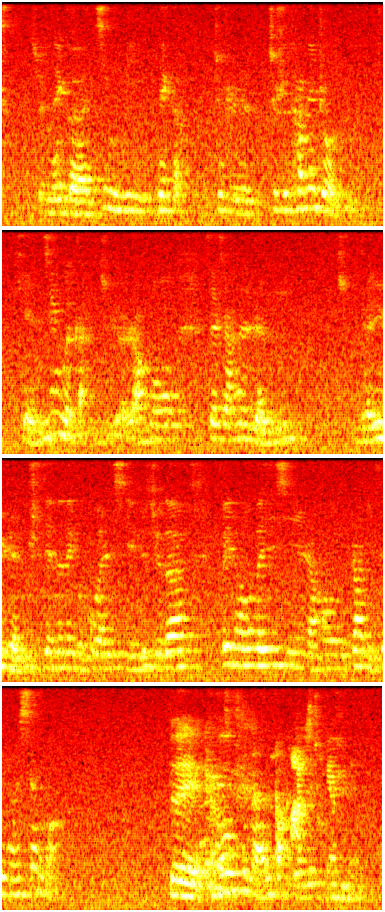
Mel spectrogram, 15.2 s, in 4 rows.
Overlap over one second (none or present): present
